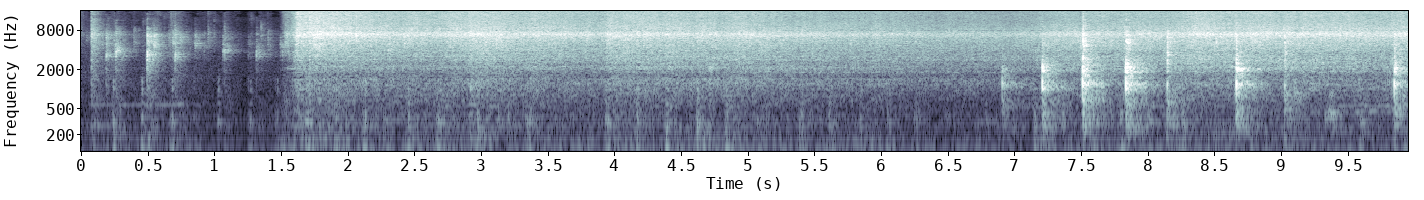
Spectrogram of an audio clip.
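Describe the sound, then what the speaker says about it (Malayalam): Ripe papaya pieces sizzle steadily in hot ghee in a pan, preceded by a few brief knocks, with sharper spatula scrapes and clicks of stirring growing louder toward the end. "ഈ ഓമക്കായ ഇതിലിട്ടിട്ട് നന്നായിട്ട് വഴറ്റിയെടുക്കാം."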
